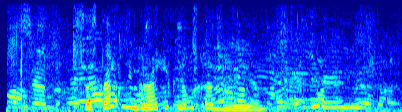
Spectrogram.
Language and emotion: Russian, neutral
